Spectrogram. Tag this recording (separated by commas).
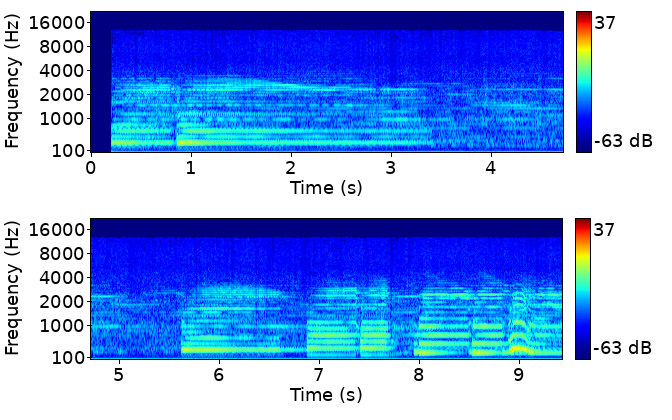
Sitar, Plucked string instrument, Musical instrument, Music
